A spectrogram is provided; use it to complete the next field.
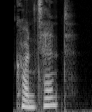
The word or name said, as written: kontant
